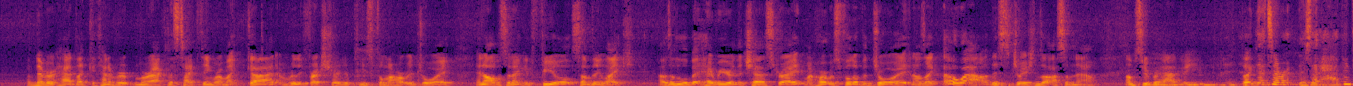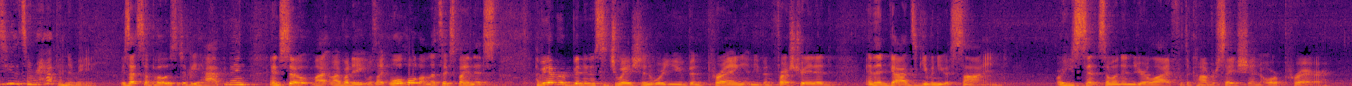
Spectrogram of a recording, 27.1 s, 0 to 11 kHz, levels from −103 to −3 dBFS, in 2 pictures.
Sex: male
